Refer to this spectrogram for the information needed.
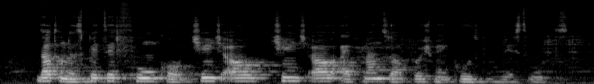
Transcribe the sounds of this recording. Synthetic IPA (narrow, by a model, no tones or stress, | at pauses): datʰɔ̃nəspek̚tɛdfũnkʰɔd̚t͡ʃẽnd͡ʒa̰t͡ʃẽnd͡ʒaʊaɪplãntʰuapɹot͡ʃmaɪɡudfɔnɛkstmɔ̃nt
